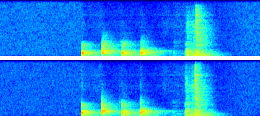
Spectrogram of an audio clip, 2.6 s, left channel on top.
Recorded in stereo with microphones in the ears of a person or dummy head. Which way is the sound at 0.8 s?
75° right (ahead or behind).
